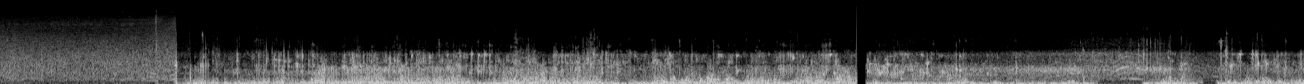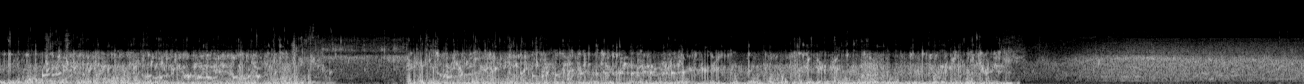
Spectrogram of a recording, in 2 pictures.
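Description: Rain-swollen spring stream rushing and gurgling, loud with a heavy low rumble, dropping out briefly a few times and quieter near the end.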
